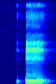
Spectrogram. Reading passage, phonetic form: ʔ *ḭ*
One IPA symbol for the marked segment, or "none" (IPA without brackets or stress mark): i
